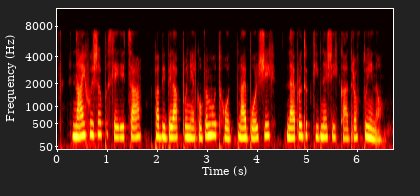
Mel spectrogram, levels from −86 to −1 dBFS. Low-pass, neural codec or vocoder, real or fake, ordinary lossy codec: 7.2 kHz; codec, 16 kHz, 1 kbps, X-Codec, HuBERT features, trained on LibriSpeech; fake; none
